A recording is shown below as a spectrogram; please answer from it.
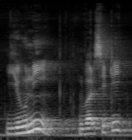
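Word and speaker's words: university: इसका प्रोनाउंसिएशन तो कुछ ऐसा हो रहा है ना, यूनिवर्सिटी, आगे जो भी है। तो यहाँ पे देखो एक कॉन्सोनेंट से स्टार्ट हो रहा है इसका प्रोनाउंसिएशन, तो अंग्रेज़ों को इस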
